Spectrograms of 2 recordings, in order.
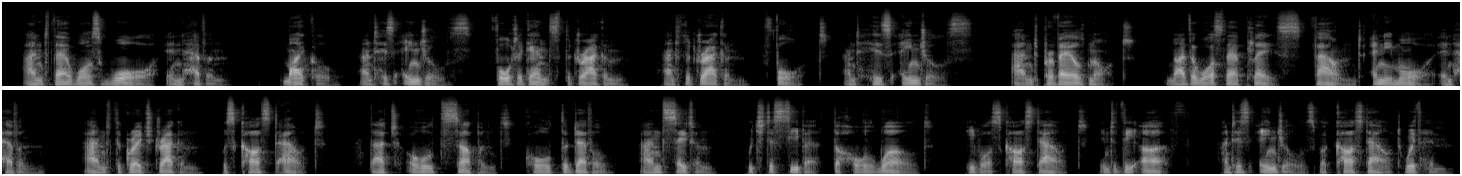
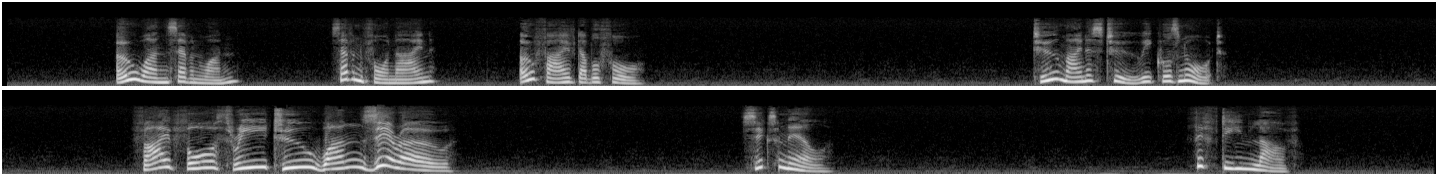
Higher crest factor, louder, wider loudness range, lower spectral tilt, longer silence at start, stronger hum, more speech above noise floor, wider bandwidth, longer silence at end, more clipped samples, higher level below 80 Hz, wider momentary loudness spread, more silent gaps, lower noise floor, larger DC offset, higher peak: first, 26 dB vs 16 dB; second, -28 LUFS vs -12 LUFS; second, 2 LU vs 12 LU; second, -3.5 dB/octave vs -5.5 dB/octave; second, 0.2 s vs 1.15 s; neither; first, 42 dB vs 36 dB; first, 16.5 kHz vs 10.5 kHz; second, 0.15 s vs 1.5 s; neither; about the same, -50 dBFS vs -50 dBFS; about the same, 15 LU vs 15 LU; neither; first, -71 dBFS vs -47 dBFS; second, under 0.1% vs 0.3%; second, -4 dBFS vs 0 dBFS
